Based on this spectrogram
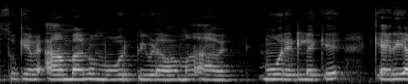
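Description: A woman with a fairly high pitch talks in a monotone, flat way over noticeable background noise and audible room echo. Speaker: vlogger and mother. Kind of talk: casual vlog talk to camera.

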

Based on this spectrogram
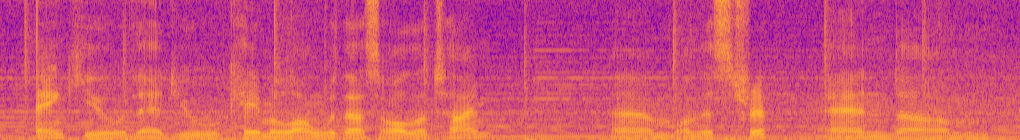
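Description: There is clear music in the background. Over it, a man speaks with a fairly low pitch. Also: dry sound with no echo. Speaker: road trip vlogger. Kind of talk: casual vlog chat. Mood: pleased, calm. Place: street. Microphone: phone near.

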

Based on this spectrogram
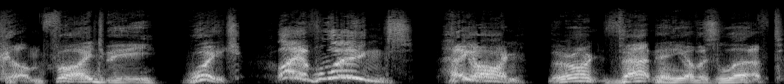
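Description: A man uses a put-on character voice at a very slow pace. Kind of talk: video game character battle lines. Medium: video game. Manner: aggressive, boisterous.

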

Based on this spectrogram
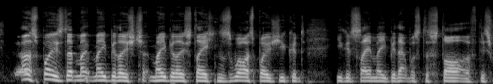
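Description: The speaker is a man. The background is quiet. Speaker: interviewer. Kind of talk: casual interview talk. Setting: Skype call. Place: studio. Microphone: studio mic.

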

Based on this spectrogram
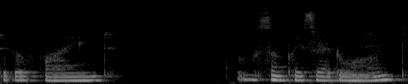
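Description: A soft-spoken woman, with audible room echo. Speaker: vlogger. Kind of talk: reflective personal talk. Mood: earnest, reflective. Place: home room. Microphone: phone near.

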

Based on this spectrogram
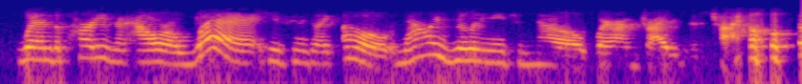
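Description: With an American accent, a woman has an unremarkable speaking voice at medium pitch, lively intonation, a moderate pace and big swings in loudness. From United States. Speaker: business executive, guest speaker. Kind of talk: webinar presentation. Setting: online webinar.

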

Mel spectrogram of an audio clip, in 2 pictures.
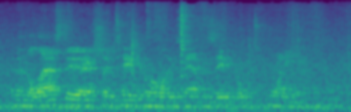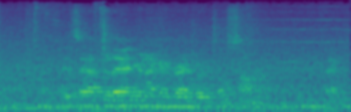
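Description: Someone talks at a very fast pace. The room echo is audible and the background noise is loud. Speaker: graduate program faculty member. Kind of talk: announcements to students. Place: classroom. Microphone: camera far.

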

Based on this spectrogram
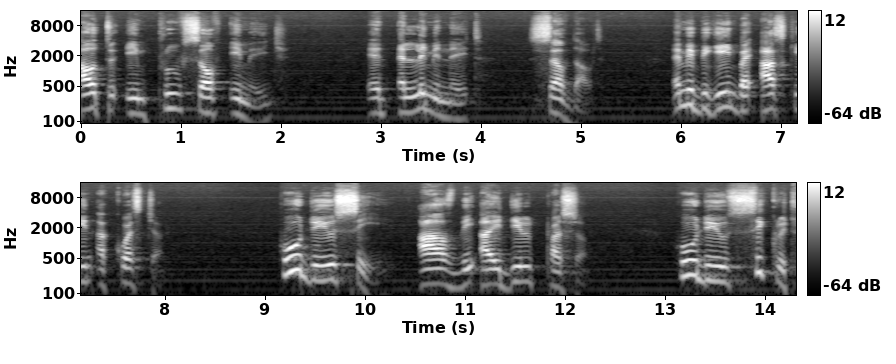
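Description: This man has a fairly high pitch and lively intonation. His pace is very slow, with long, frequent pauses. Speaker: pastor, preacher. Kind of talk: sermon, motivational preaching. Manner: emphatic, preacherly. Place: church. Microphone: lapel.

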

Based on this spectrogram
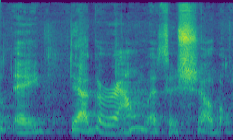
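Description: A woman is speaking amid noticeable background noise. Room echo is audible too. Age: 80s+. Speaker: public commenter, relative of the buried. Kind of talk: public comment at council meeting. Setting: city council chambers.

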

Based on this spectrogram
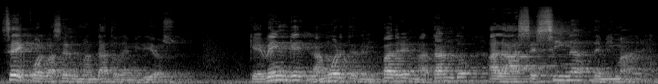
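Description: A man with lively intonation at a moderate pace, amid light background noise and audible room echo. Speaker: actor giving a dramatic reading. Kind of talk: theatrical monologue reading. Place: stage. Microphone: headset.

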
